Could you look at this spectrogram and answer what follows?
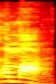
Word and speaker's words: Hamada: Walter Hamada.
